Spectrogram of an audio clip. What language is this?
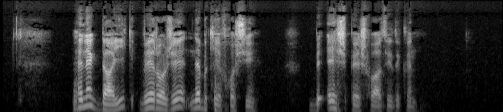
Kurdish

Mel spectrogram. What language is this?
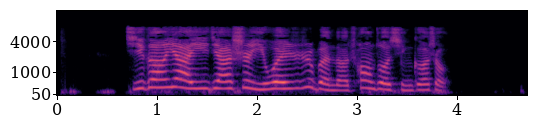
Chinese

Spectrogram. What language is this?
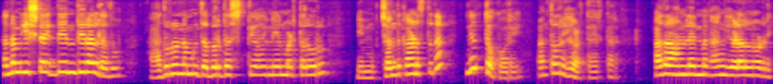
Kannada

